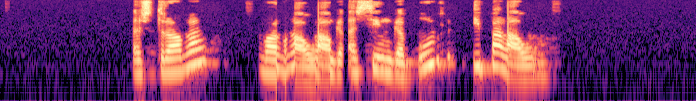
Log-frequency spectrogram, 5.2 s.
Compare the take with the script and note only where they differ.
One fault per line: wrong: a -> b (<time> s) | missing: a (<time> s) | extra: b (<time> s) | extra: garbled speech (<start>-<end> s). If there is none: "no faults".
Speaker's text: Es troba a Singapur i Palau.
extra: garbled speech (1.9-2.6 s)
